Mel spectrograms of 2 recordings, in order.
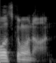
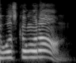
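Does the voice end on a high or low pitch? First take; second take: low; high. First: Flatter tone, ending on a lower pitch. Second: Upbeat tone, ending on a higher pitch. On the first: The speaker comes across as less friendly and more confrontational. The speaker calls it wrong. "I said the same words, but that tone is going to register differently" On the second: The speaker is friendly, open and wants to talk. The speaker calls it right. "My tone is upbeat. It's a little higher pitch. I end on a higher pitch"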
